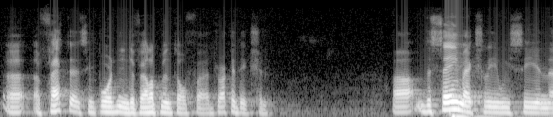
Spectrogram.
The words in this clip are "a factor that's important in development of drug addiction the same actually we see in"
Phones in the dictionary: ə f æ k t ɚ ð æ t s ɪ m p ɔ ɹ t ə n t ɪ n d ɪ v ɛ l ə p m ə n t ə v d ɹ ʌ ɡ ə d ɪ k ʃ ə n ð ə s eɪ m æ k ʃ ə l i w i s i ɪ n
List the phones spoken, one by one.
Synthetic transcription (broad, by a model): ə f æ k t ɚ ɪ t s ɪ m p ɔ ɹ t n t ɪ n d ɪ v ɛ l ə p m ə n t ə v d ɹ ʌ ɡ ə d ɪ k ʃ ə n ð ə s eɪ m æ k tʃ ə l i w i s i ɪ n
